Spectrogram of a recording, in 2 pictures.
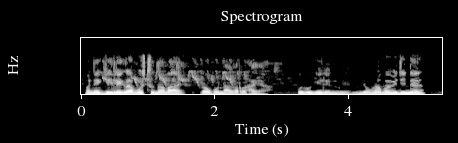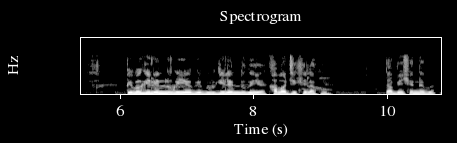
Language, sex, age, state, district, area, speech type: Bodo, male, 45-60, Assam, Chirang, rural, spontaneous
